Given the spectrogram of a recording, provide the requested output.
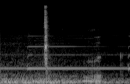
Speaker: blower motor works good.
